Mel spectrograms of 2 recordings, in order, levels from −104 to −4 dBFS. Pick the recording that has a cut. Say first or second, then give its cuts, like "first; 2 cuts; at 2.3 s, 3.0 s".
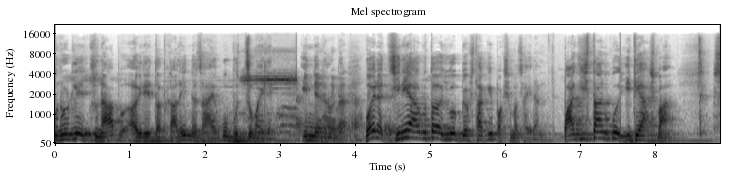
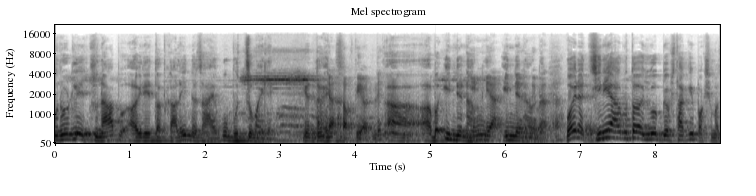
first; 3 cuts; at 3.2 s, 6.6 s, 7.6 s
